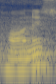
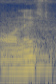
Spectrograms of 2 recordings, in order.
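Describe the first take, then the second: First: The word begins with an h sound. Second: The word begins with a vowel sound. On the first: The speaker calls it wrong. "हम इसको हॉनेस्ट नहीं पढ़ते" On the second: The speaker calls it right. "बल्कि क्या पढ़ते हैं, ऑनेस्ट पढ़ते हैं"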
